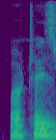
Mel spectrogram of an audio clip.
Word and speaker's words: tortoise: attacks who knows tortoise rhymes with tortoise rhymes with purpose okay it's not tortoise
